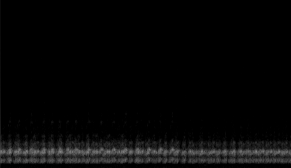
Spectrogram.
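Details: Chorus of singing tree frogs at a forest pond by night in mid-April, North-East Italy: dense overlapping rapid pulsed calls around a bright band, many frogs calling at once in a continuous throbbing wall of sound.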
